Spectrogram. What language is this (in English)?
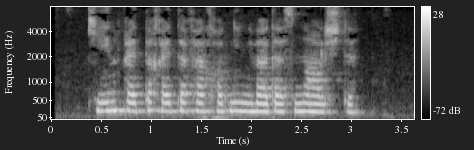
Uzbek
